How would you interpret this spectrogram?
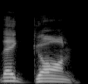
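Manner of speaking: normal talking voice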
